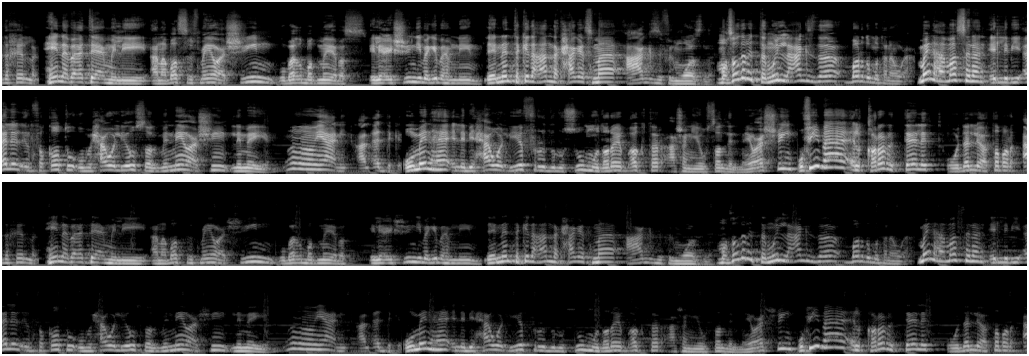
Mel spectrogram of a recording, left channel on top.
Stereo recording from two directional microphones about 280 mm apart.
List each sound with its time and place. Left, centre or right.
0.0 s a man's voice: centre
10.7 s speech: left
11.1 s a man's voice: centre
11.5 s speech: left
11.8 s a man's voice: centre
